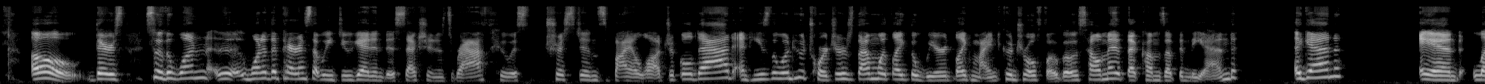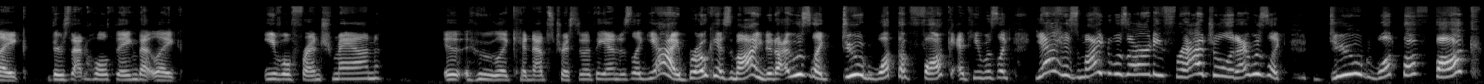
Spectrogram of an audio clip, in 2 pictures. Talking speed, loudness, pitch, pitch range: 195 wpm, -23 LUFS, 255 Hz, 215-320 Hz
